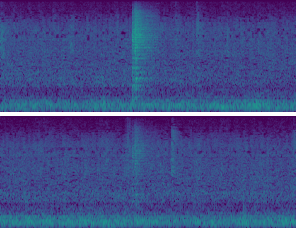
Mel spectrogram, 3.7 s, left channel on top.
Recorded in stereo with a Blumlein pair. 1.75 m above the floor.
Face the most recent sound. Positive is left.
turn(degrees=60)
